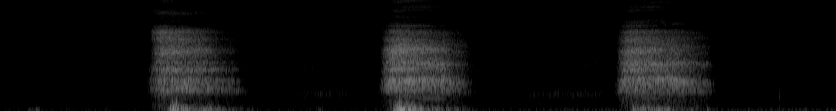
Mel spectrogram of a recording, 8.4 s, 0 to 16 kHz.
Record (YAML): exhalation_length: 8.4 s
exhalation_amplitude: 3551
exhalation_signal_mean_std_ratio: 0.41
survey_phase: beta (2021-08-13 to 2022-03-07)
age: 18-44
gender: Female
wearing_mask: 'No'
symptom_cough_any: true
symptom_new_continuous_cough: true
symptom_runny_or_blocked_nose: true
symptom_fatigue: true
symptom_headache: true
symptom_change_to_sense_of_smell_or_taste: true
symptom_other: true
symptom_onset: 4 days
smoker_status: Never smoked
respiratory_condition_asthma: false
respiratory_condition_other: false
recruitment_source: Test and Trace
submission_delay: 2 days
covid_test_result: Positive
covid_test_method: RT-qPCR
covid_ct_value: 20.0
covid_ct_gene: ORF1ab gene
